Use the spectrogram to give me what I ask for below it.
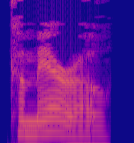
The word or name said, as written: camero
